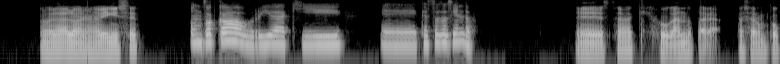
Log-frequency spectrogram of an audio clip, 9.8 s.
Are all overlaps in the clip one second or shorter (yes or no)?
yes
